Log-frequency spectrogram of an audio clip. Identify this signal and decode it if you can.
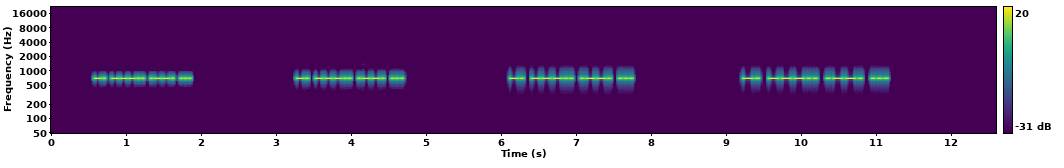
Morse code, heard as a keyed tone, about 34 wpm, 700 Hz. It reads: N8PS N8PS N8PS N8PS
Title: Speed Racing - USA 1x2 Call Signs 28wpm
